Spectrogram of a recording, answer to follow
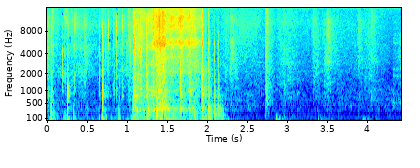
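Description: Handling noise from a video camera being set down: a few sharp knocks and clicks, then a louder rustling scrape of a hand against the camera from about one second to two, then a single faint knock.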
